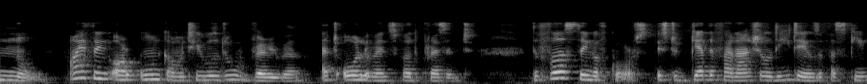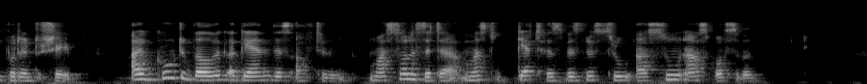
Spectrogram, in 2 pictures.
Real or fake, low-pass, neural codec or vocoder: fake; 7.2 kHz; codec, 16 kHz, 6 kbps, DAC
